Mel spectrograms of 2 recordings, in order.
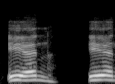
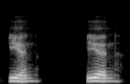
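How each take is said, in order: First: It is shouted loudly. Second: It is called at normal volume.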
